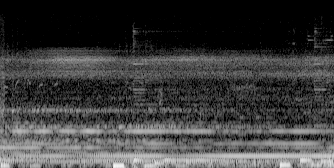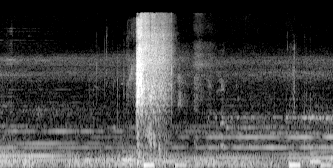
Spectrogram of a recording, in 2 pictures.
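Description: Background music with steady tones, then about seven seconds in a short, loud hiss of compressed air as a bottle water rocket launches from its pad. The launch is pretty much air-only: the cornstarch oobleck loaded as reaction mass does not come out during the thrust phase.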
